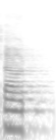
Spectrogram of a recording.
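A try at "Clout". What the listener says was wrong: No. That's cloud with a T. Cloud. This is cloud, cloud.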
